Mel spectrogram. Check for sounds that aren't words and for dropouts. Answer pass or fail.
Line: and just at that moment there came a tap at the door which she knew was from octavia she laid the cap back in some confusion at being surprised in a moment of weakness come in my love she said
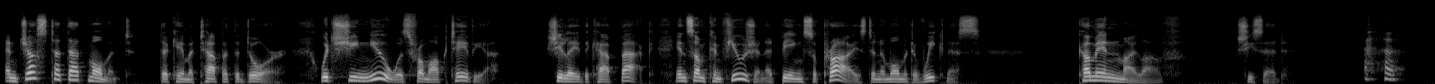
fail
